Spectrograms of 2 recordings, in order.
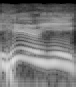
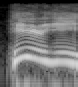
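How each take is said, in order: First: Loud ringing repeat; town crier. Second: Loud high call; town crier. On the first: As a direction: call it out again. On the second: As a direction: proclaim it to the square. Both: Retold or imitated. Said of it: "He was called the town crier".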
